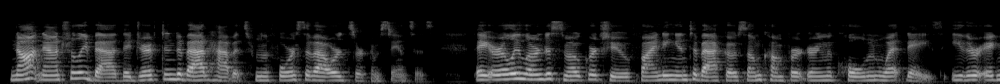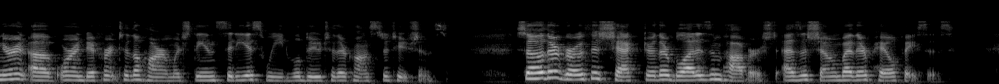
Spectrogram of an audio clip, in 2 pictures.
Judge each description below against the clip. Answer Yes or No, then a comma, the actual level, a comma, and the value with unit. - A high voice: Yes, high, 195 Hz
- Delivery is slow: No, average, 200 wpm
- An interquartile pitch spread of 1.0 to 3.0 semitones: Yes, narrow, 2.5 semitones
